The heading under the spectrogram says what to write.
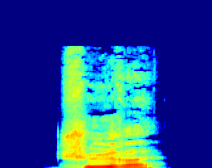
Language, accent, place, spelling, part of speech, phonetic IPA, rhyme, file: German, Germany, Berlin, schüre, verb, [ˈʃyːʁə], -yːʁə, De-schüre.ogg
- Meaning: inflection of schüren: 1. first-person singular present 2. first/third-person singular subjunctive I 3. singular imperative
